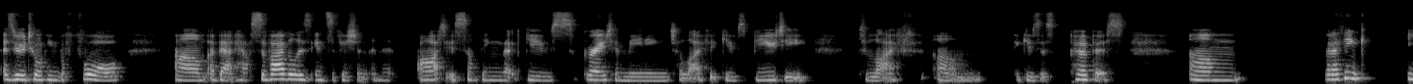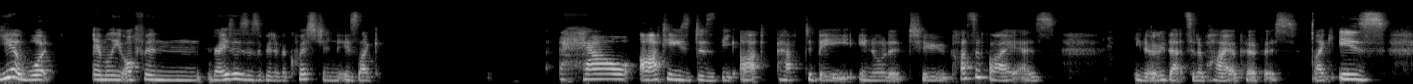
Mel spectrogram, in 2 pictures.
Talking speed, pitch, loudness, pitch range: 150 wpm, 215 Hz, -24 LUFS, 195-240 Hz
